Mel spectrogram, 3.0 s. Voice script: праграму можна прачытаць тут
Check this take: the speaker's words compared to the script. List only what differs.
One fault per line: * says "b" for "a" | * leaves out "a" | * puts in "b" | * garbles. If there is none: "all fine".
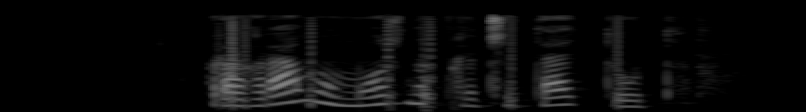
all fine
